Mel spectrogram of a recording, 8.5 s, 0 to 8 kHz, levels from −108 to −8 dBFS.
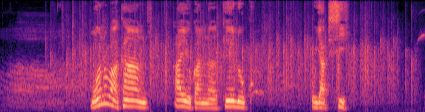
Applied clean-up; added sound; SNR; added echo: none; Applause; 18 dB; none.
